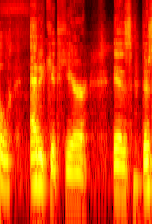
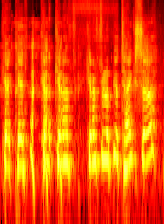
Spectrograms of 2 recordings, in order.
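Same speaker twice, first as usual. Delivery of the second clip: very high, stammering Cockney orphan; 12 semitones higher, 3 dB louder than usual. Acted. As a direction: stammer politely like a tiny urchin. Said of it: "a Cockney accent as done by a young orphan".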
